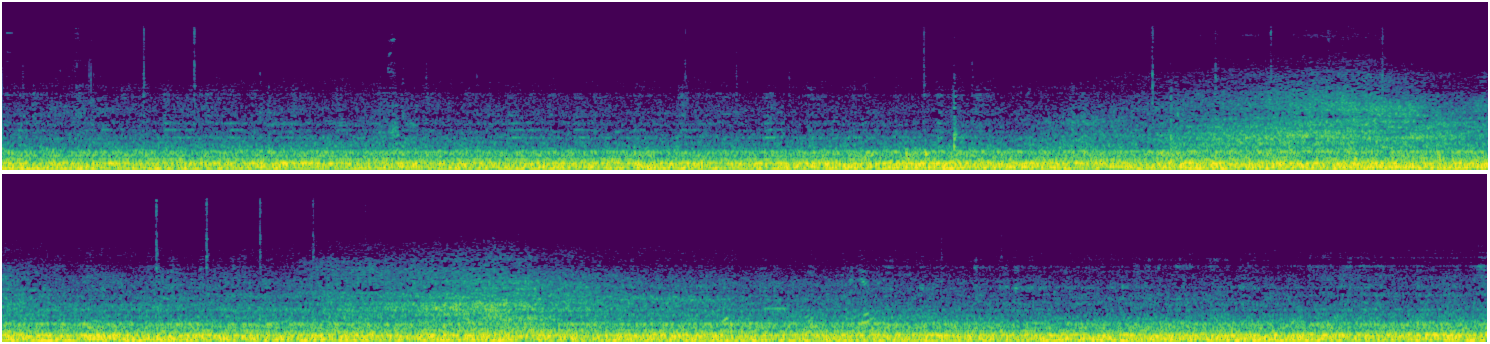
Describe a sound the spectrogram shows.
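A car engine hums steadily with a low rumble from inside the car.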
